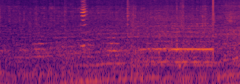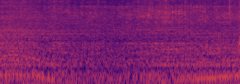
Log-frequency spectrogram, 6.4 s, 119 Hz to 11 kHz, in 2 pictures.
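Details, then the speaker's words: 1970 Porsche 911T first yard drive after adding fuel, earlier poor running blamed on lack of fuel: deep, steady flat-six drone swelling cleanly under load in first gear with road rumble; pulls smoothly without stumbling, normal acceleration. "better oh [Music] yeah yeah buddy yeah that rips all right man this thing is fast I'm glad that was just a lack of fuel issue"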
